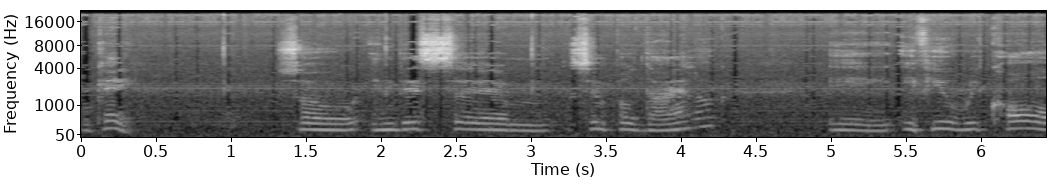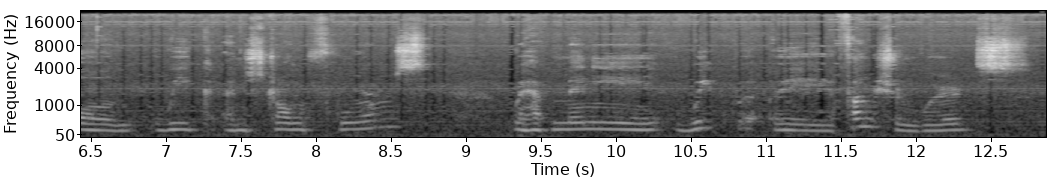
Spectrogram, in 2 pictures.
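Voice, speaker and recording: A man walks through a phonetics lesson at an unhurried pace. He pauses often and keeps checking that his listeners follow. A faint hiss of room noise sits under his voice. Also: a little high, a little mellow, low-quality recording. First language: Spanish. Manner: slow, patient, many "uh" fillers and "okay?" checks. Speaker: phonetics teacher. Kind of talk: recorded online lecture.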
